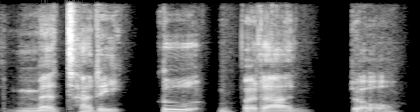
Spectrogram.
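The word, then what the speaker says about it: メタリックブラッド: cool English words here, and we get the way to pronounce them in Japanese as though they were English, or the English words as though they were Japanese. Metariku brado.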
